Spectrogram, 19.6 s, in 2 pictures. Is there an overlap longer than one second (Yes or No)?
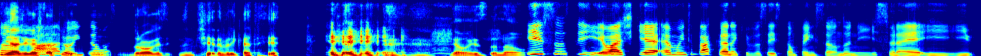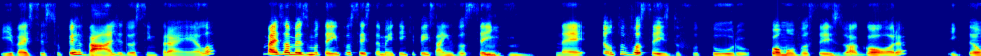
Yes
